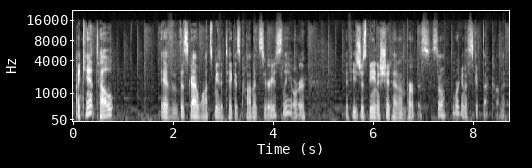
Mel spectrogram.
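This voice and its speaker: Guy in his 30s with a gravelly voice doing live stream comments, chatty and dry, faint music behind. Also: medium pitch. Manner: chatty, dry asides while reading comments aloud. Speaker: YouTube streamer reading viewer comments. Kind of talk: casual live-stream chat.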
